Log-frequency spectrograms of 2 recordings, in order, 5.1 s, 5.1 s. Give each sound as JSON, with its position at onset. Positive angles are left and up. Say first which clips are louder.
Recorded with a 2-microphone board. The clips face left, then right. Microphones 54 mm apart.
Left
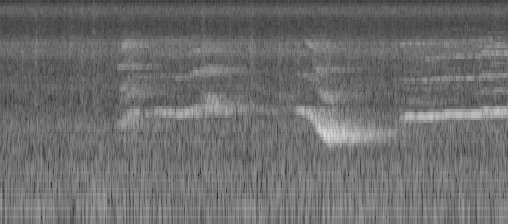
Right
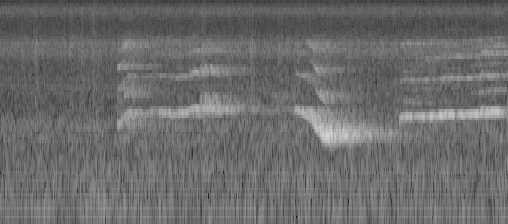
{"t": 1.2, "sound": "a squeak", "louder": "right 1 dB", "side_deg": -45, "distance_m": 2.5}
